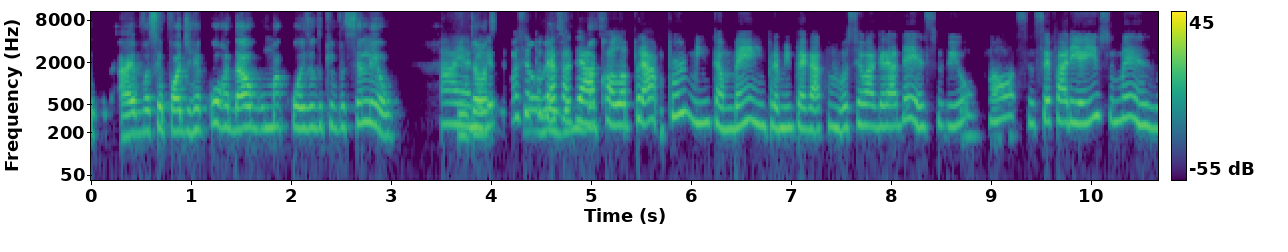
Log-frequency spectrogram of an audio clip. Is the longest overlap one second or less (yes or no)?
no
